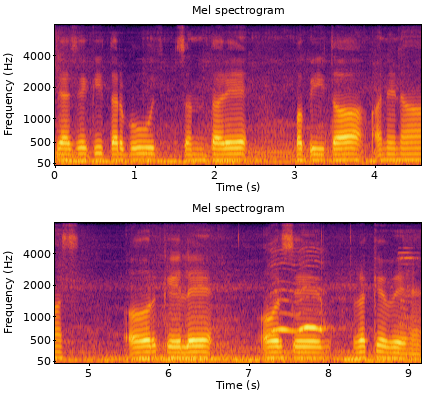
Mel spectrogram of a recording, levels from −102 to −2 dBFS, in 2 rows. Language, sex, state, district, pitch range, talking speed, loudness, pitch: Hindi, male, Uttar Pradesh, Saharanpur, 100-125 Hz, 85 wpm, -16 LUFS, 120 Hz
